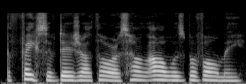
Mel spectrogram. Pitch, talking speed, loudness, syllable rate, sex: 190 Hz, 220 wpm, -16 LUFS, 6.1 syllables/s, female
